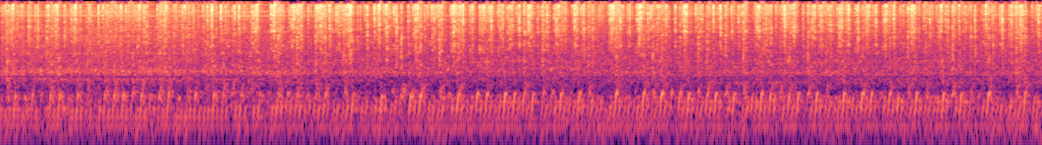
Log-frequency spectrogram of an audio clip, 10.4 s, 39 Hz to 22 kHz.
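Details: VW pressed-bumper bus engine sat over 50 years, running after freeing it up with spray and adding fuel; fuel pump suspected bad, rebuild kit on order. Uneven, lumpy idle with a loose chuffing beat, keeps running on its own; old engine runs but untuned.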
